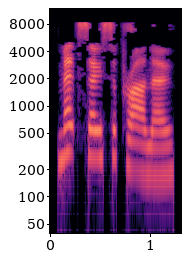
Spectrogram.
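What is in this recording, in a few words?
"mezzo-soprano", English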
